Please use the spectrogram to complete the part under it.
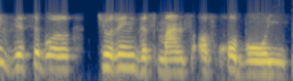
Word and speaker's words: urhoboyi: Yes, Uhoboyi, but it's spelled as in URHOBOYI.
